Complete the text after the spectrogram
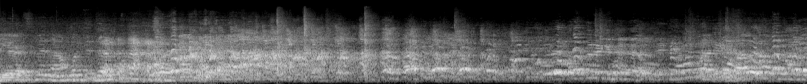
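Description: A small crowd of men and women chatters and talks over one another.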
